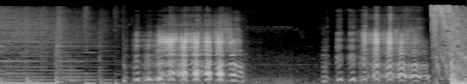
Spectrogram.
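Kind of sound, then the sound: animal, goat bleating sound effect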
